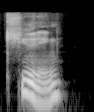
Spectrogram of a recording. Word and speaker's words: cyning: Again, the original Old English version was spelled C Y N I N G, pronounced Cuning, but that sound eventually shifted to the I sound of king. So by the end of the Old English period, the letter Y and the letter I were representing the same vowel sound.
